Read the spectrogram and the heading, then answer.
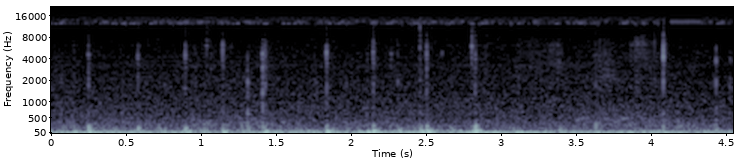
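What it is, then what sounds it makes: Plastic paint bottle. A full purple plastic paint bottle is held and tapped with long fingernails. Quick, irregular taps make soft, dull low thuds with faint bright clicking over a quiet low hum.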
